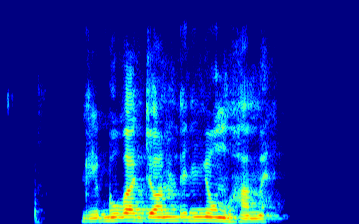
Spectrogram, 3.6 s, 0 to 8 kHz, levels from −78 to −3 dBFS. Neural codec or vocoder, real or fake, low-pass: codec, 16 kHz, 4 kbps, X-Codec, HuBERT features, trained on general audio; fake; 7.2 kHz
